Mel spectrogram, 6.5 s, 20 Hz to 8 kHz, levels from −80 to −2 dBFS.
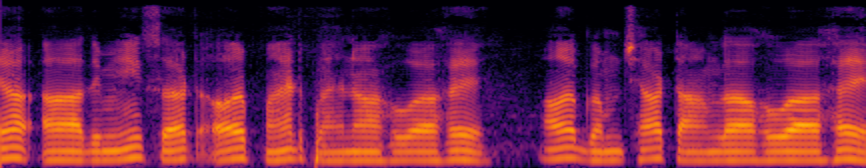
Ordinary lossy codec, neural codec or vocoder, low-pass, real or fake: none; codec, 24 kHz, 0.9 kbps, WavTokenizer, medium speech release version 1; 7.2 kHz; fake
